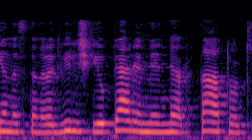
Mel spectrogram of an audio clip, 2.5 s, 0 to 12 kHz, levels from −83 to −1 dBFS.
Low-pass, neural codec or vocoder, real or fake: 7.2 kHz; codec, 16 kHz, 4 kbps, FreqCodec, larger model; fake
